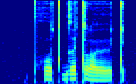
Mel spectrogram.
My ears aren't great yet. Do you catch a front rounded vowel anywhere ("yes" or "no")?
yes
